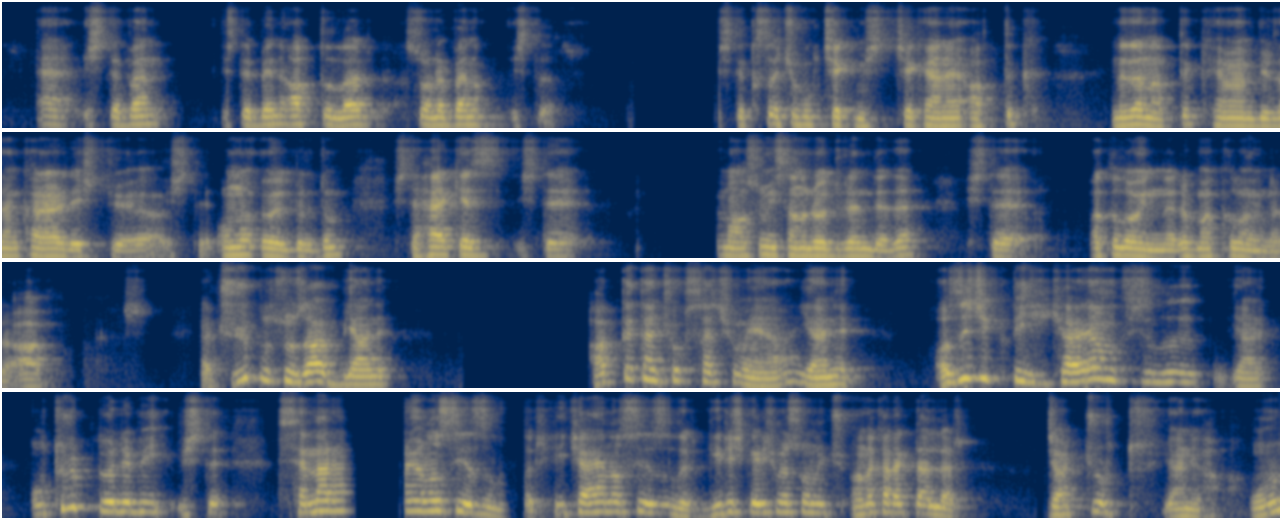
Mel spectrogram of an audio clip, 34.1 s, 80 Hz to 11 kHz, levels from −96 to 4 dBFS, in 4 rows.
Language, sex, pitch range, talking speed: Turkish, male, 140-200 Hz, 125 wpm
